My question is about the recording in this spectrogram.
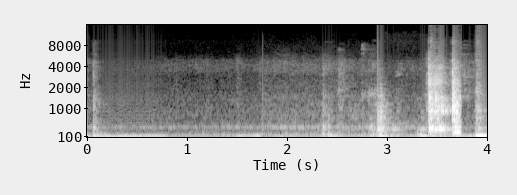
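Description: Small clicks and scrapes of a razor blade cutting away rubber on a plastic bilge pump housing, with a louder, brief rustle of handling near the end.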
